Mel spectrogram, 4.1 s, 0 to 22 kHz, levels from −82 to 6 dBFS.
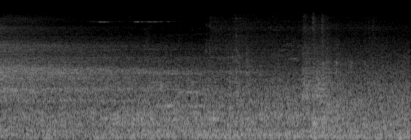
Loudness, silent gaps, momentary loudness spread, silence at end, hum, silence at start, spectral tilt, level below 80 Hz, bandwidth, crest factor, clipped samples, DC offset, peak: -32 LUFS; none; 2 LU; 0 s; none; 0 s; -5.5 dB/octave; -44 dBFS; over 20 kHz; 14 dB; under 0.1%; under 0.1%; -16 dBFS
